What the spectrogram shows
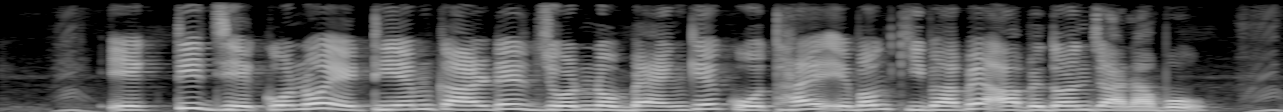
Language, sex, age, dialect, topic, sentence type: Bengali, female, 18-24, Northern/Varendri, banking, question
